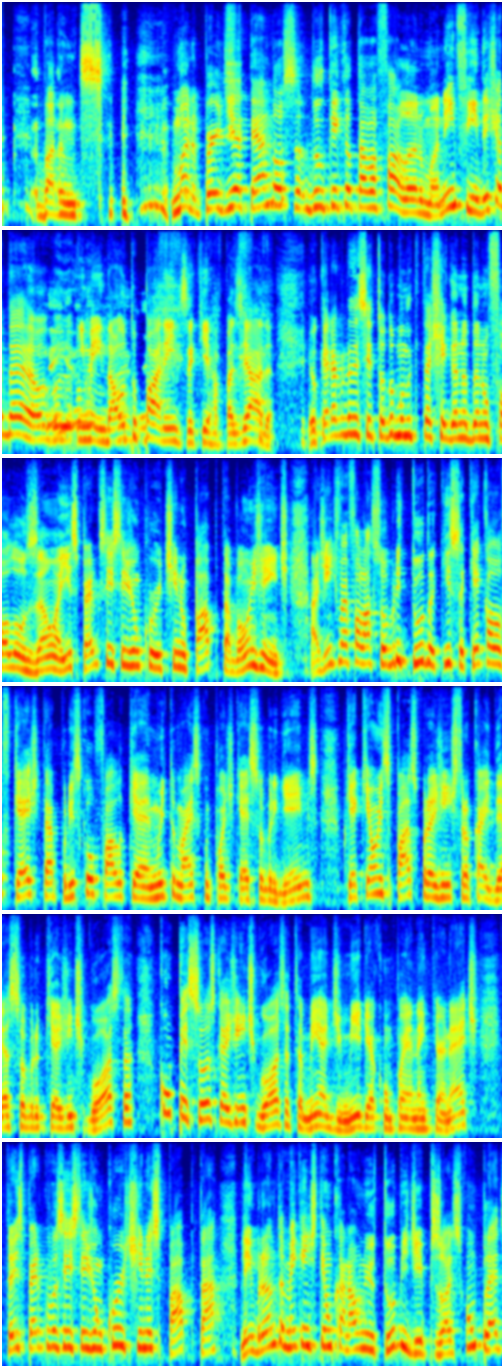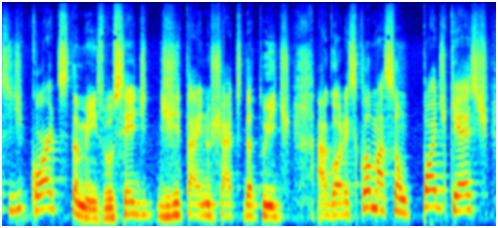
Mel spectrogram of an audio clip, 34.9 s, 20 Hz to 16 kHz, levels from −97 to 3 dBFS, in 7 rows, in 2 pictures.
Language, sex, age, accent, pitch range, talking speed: Portuguese, male, 20-39, Brazilian, 150-225 Hz, 230 wpm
